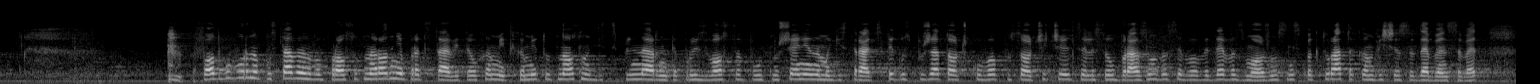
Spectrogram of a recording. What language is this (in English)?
Bulgarian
